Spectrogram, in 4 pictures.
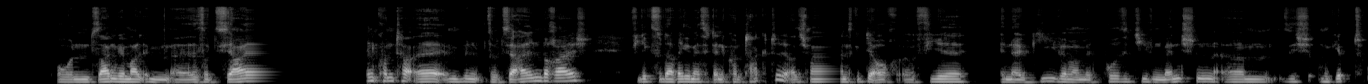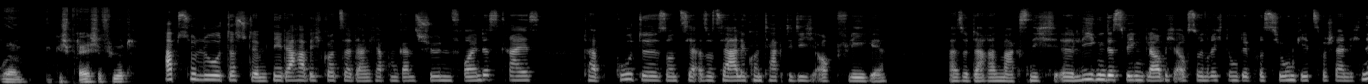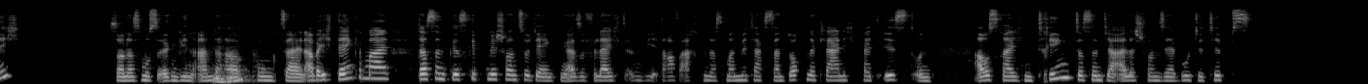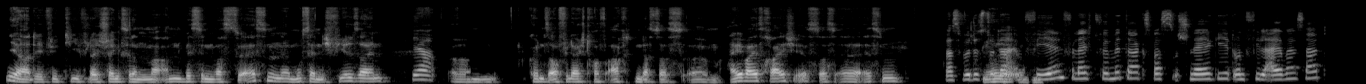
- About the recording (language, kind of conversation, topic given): German, advice, Warum bin ich trotz ausreichendem Nachtschlaf anhaltend müde?
- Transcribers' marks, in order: other background noise; static; distorted speech; unintelligible speech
